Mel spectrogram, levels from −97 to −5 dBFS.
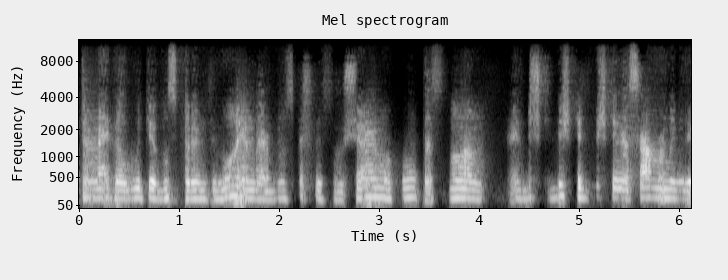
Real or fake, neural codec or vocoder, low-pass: fake; codec, 44.1 kHz, 0.9 kbps, DAC; 10.8 kHz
